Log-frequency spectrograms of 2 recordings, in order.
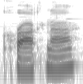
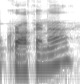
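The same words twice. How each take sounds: First: Croconaw as "CROCK-naw", two syllables; middle O left out. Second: Croconaw as "CROCK-uh-naw"; full three syllables. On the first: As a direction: run Croc straight into naw in Croconaw. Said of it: "leave out the extra O". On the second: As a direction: sound the extra vowel in the middle of Croconaw. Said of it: "the extra O". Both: Shown as a demonstration.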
